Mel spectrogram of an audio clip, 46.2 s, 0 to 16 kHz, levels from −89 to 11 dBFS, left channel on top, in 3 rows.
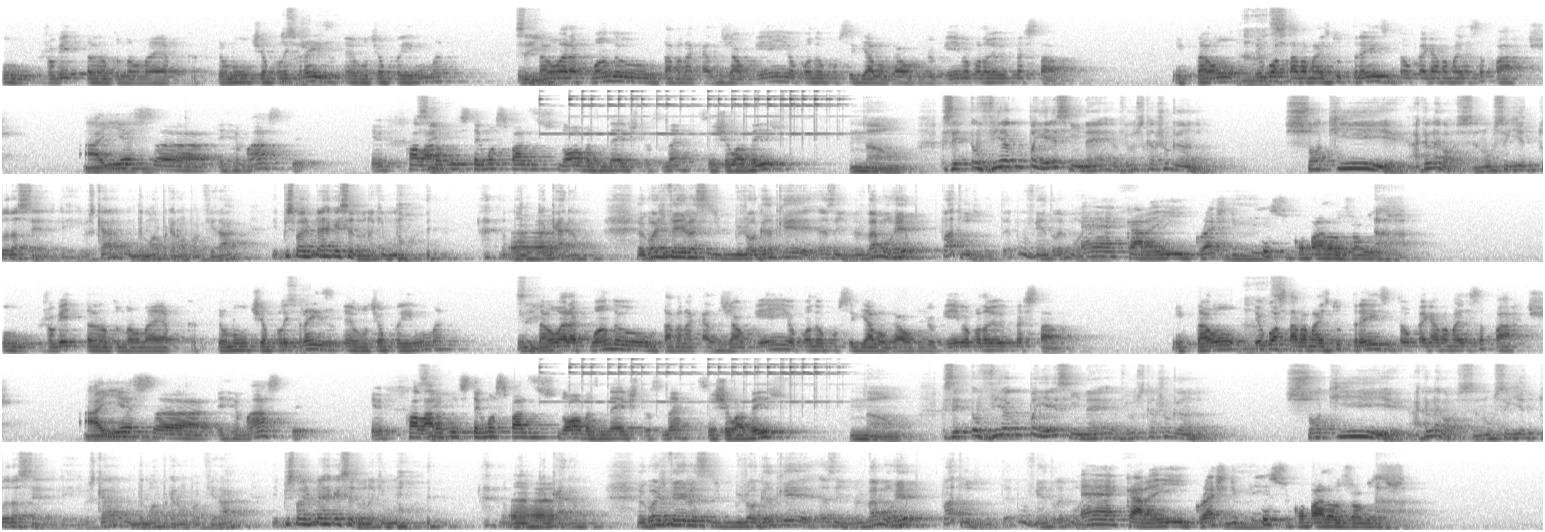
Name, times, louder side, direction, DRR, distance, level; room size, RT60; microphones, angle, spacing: voice 1, 0.0-1.7 2.2-4.4 5.2-10.7 11.7-15.5 16.2-18.5 19.1-23.2 35.8-36.4 41.6-44.8, right 3 dB, 65° right, 9 dB, 0.7 m, -25 dB
voice 2, 2.8-3.3 5.1-5.5 12.3-12.8 16.2-16.9 19.7-19.8 23.9-27.5 28.2-33.2 33.5-35.1 35.6-41.7 43.0-43.5 44.5-44.8, left 1 dB, 50° left, 2 dB, 2.2 m, -29 dB
Bell, 20.8-23.9, left 4 dB, 5° left, 0.4 m, -37 dB
14.5 x 11.0 x 3.1 m, 0.85 s
head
